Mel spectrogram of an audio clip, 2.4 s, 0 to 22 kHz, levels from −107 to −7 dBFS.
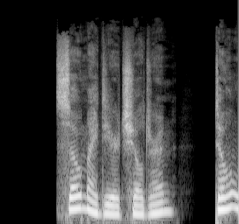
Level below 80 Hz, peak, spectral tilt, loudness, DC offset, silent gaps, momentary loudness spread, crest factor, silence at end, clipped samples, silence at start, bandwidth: -50 dBFS; -4 dBFS; -5.5 dB/octave; -20 LUFS; under 0.1%; 1.97-2.16 s; 10 LU; 16 dB; 0 s; under 0.1%; 0.6 s; 12.5 kHz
